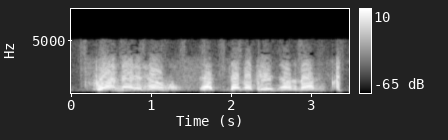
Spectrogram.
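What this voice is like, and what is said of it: Voice sounds a little muffled. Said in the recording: “you sound a little muffled.”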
